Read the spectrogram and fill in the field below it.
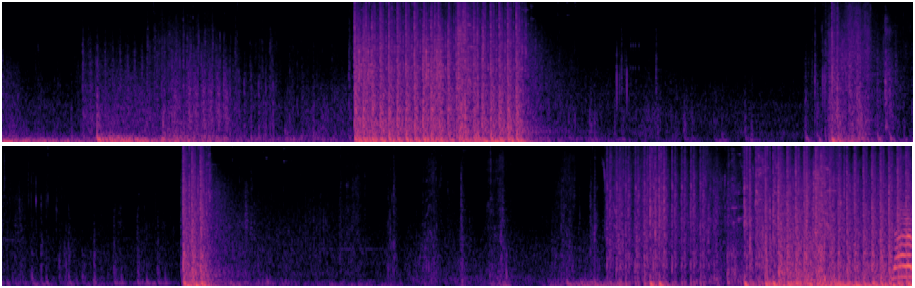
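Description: Bursts of automatic gunfire from a Call of Duty video game rattle out in several loud clusters separated by quieter gaps, some sustained and others brief, with a player's voice faintly heard.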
